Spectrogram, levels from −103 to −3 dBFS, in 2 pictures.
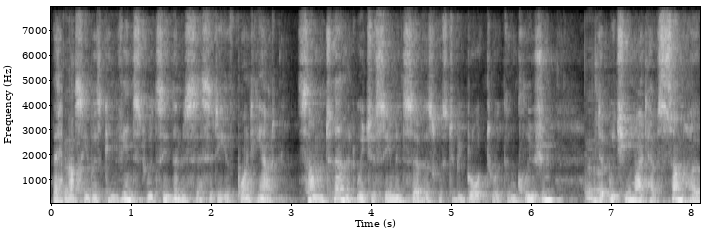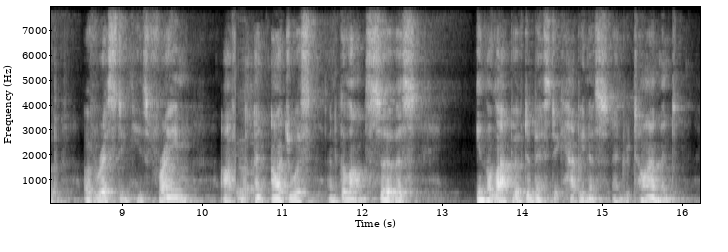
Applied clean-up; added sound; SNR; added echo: neural separator model SepFormer DNS4.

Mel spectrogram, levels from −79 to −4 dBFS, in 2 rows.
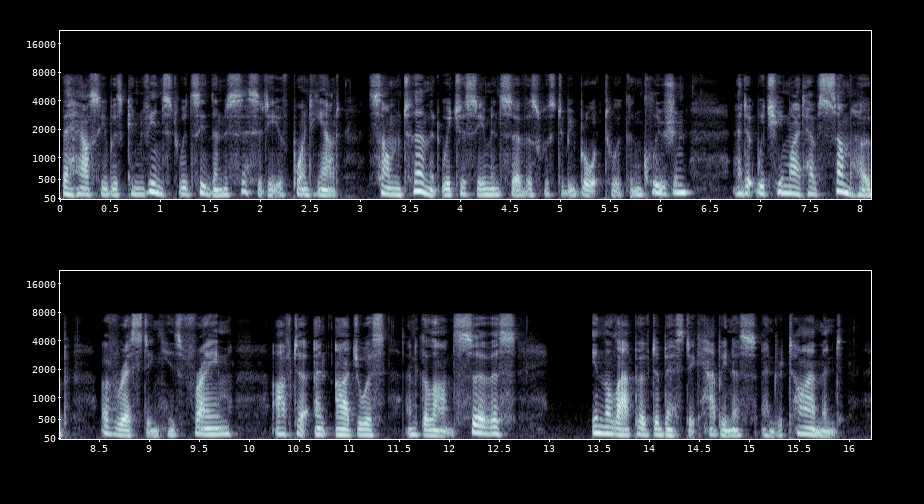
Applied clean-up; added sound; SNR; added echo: none; none; none; none.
